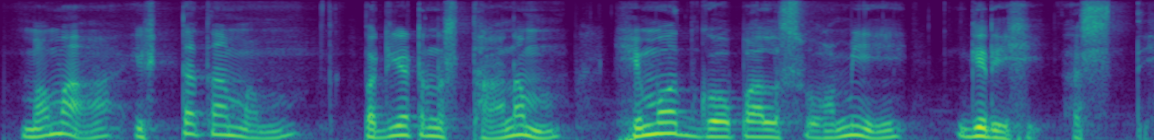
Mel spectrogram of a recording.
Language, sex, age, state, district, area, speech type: Sanskrit, male, 45-60, Karnataka, Mysore, urban, spontaneous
